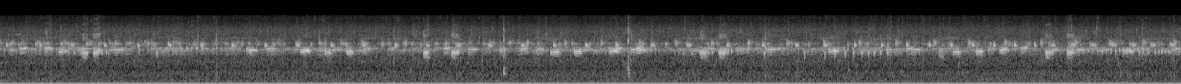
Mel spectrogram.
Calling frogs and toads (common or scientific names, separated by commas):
Bischoff's tree frog, Cochran's lime tree frog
